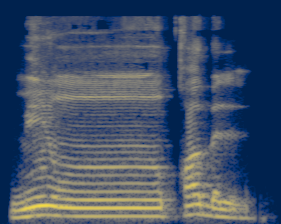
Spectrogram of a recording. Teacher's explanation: lam yang tadinya berharokat kasroh min qobli ketika di waqaf harus disukun, maka berkumpullah dua sukun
